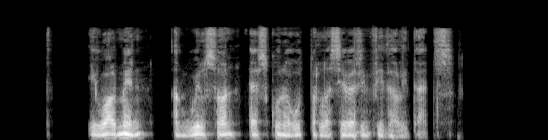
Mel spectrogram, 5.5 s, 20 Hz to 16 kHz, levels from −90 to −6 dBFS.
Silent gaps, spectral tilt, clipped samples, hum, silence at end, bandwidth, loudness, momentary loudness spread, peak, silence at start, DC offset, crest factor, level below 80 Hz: 1.56-1.71 s, 4.29-4.33 s; -6 dB/octave; under 0.1%; none; 0.95 s; 7.8 kHz; -19 LUFS; 13 LU; 0 dBFS; 0.9 s; under 0.1%; 20 dB; -48 dBFS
